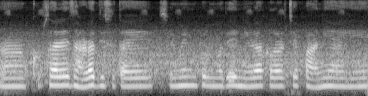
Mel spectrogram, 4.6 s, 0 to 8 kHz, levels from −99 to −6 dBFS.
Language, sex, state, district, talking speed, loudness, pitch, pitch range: Marathi, female, Maharashtra, Dhule, 180 wpm, -19 LUFS, 225 Hz, 215-230 Hz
